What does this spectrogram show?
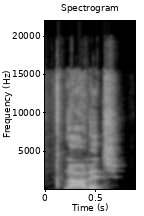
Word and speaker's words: knowledge: So, however, beginning in the 15th century, during the period of Middle English, speakers gradually stopped pronouncing the K.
